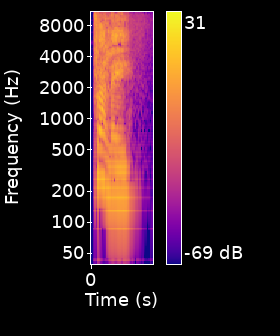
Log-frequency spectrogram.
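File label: "valet", British English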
